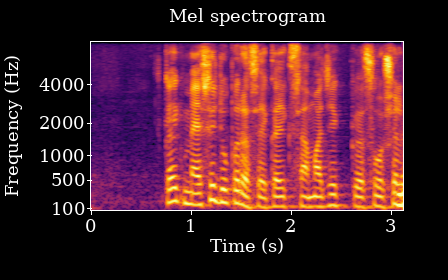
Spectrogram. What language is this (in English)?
Gujarati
